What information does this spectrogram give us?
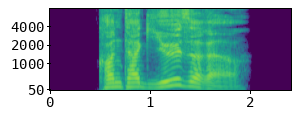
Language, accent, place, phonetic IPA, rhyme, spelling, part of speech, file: German, Germany, Berlin, [kɔntaˈɡi̯øːzəʁɐ], -øːzəʁɐ, kontagiöserer, adjective, De-kontagiöserer.ogg
- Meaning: inflection of kontagiös: 1. strong/mixed nominative masculine singular comparative degree 2. strong genitive/dative feminine singular comparative degree 3. strong genitive plural comparative degree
